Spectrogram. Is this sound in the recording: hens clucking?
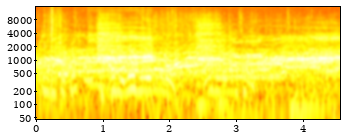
yes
